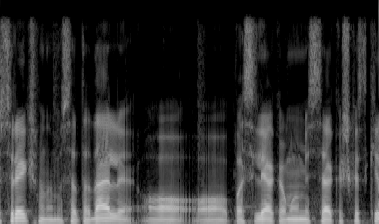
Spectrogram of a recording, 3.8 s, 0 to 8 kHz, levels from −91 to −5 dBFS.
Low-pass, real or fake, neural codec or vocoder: 7.2 kHz; real; none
